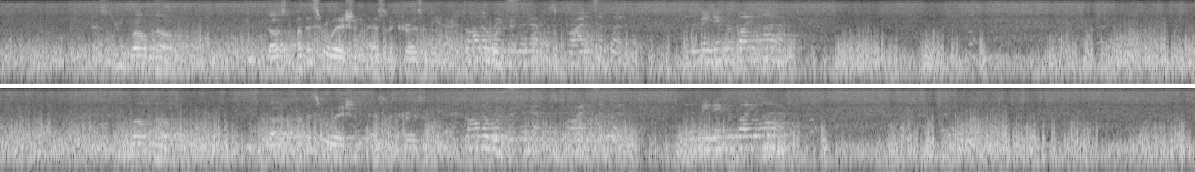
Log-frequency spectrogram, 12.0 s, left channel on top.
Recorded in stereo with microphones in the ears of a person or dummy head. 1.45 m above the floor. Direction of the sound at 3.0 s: 20° left (ahead or behind).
